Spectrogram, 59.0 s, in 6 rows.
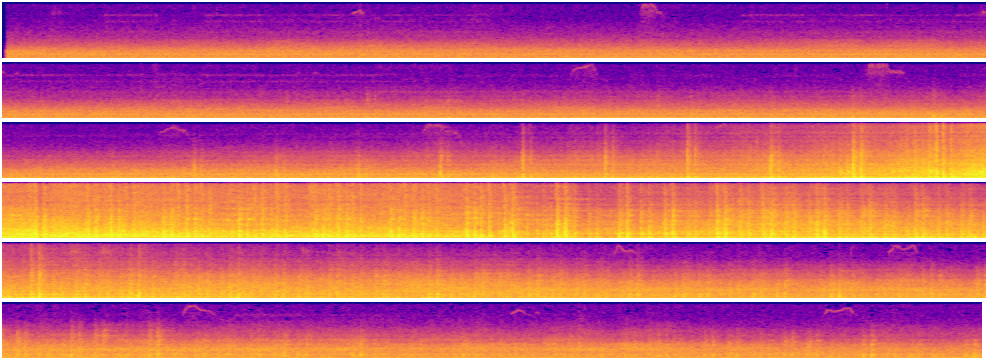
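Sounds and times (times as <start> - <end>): train wheels clacking on rail joints: 21.5 - 59.0.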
